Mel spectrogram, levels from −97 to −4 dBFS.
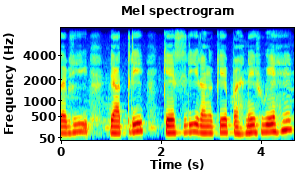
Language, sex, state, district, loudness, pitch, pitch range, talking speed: Hindi, male, Jharkhand, Deoghar, -17 LUFS, 145 Hz, 130-155 Hz, 100 wpm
